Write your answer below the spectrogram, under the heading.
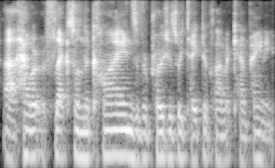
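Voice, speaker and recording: A man with an Australian accent and a medium pitch talks at a fairly quick pace, with audible room echo. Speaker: academic author. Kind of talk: book talk lecture. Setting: online video event. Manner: conversational with frequent fillers.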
